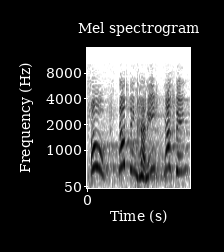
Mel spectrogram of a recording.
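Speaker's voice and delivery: high, meek backing off; timid reply. Pretend. Scared family backing off from mom, high timid squeak. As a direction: squeak out a hasty retreat.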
